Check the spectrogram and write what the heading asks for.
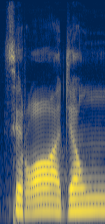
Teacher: سین کو سیٹی کی آواز کے ساتھ، را کو پر کر کے پڑھنا ہے. سراجا واو کی شد آ گئی تو دیر لگائیں گے.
